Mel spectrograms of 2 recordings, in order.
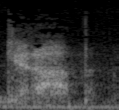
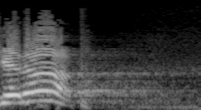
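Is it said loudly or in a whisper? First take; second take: whisper; loudly. First: It is whispered softly. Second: It is yelled loudly.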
